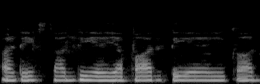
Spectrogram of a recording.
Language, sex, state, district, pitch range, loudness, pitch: Rajasthani, female, Rajasthan, Churu, 185-195 Hz, -29 LUFS, 190 Hz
